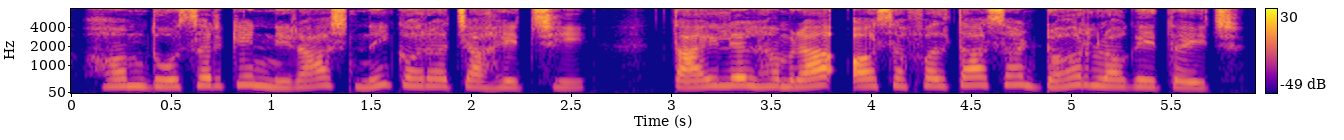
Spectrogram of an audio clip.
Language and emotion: Maithili, fearful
